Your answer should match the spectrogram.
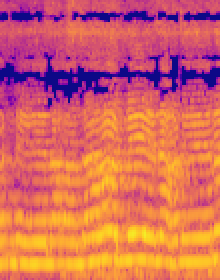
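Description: Singing of a Valli Kummi folk song: a chant-like melody on long held notes, starting right after a brief break.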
